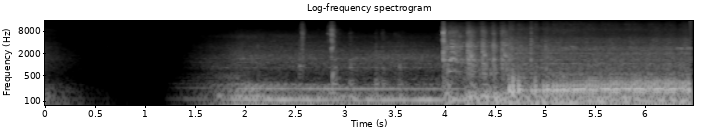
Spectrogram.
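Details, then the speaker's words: Yamaha YXZ with an Agency supercharger showing 4-5 psi boost, stiffer bypass spring fitted, vacuum lines smoke-tested with no leaks. Low, rough drone that bogs in first gear, burbles and almost backfires, pulling only when wound out. Cause unknown. "you can hear it bogging down pretty bad first gear when I first hit it it barely responds it kind of burbles and almost backfires"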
